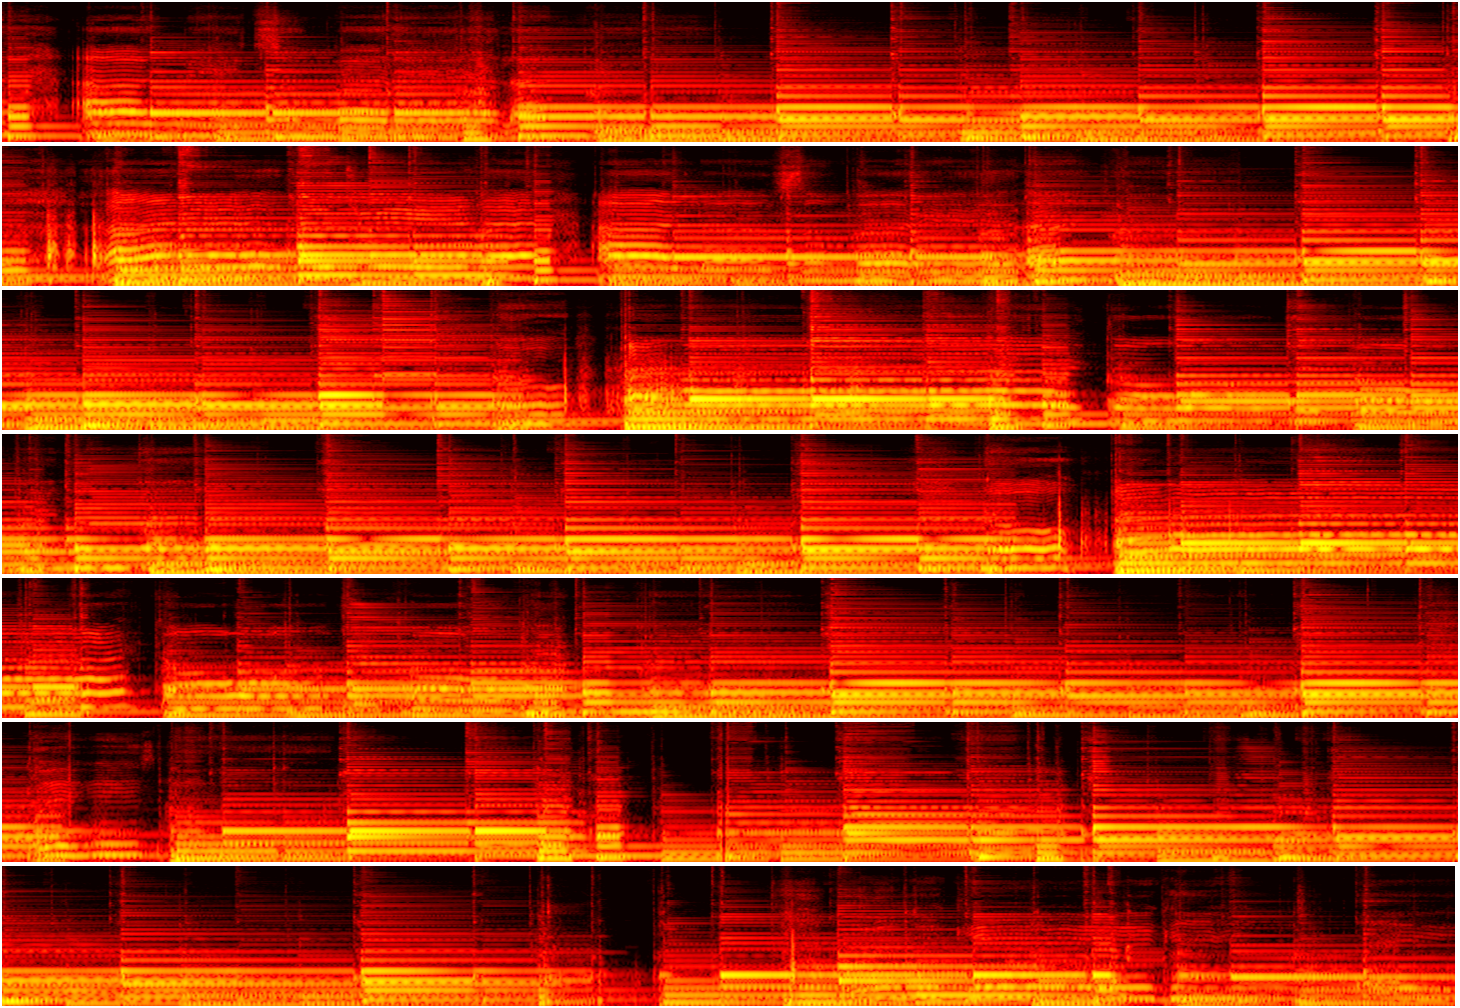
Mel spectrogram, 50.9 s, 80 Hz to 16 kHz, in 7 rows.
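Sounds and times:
woman singing: 0:00.0 - 0:05.5, 0:06.9 - 0:34.2, 0:35.6 - 0:39.5, 0:47.3 - 0:50.9
acoustic guitar fingerpicking: 0:00.0 - 0:50.9.

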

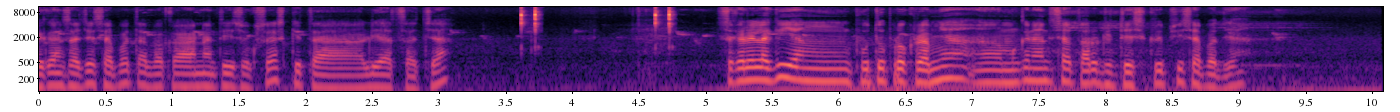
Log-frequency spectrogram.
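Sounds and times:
computer mouse double-clicks: 0:04.6 - 0:04.8.

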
